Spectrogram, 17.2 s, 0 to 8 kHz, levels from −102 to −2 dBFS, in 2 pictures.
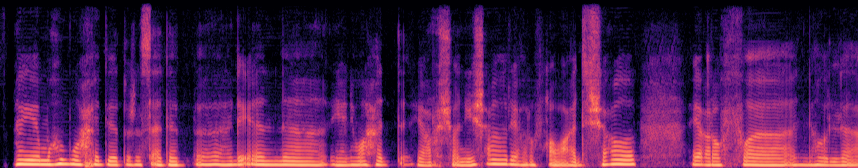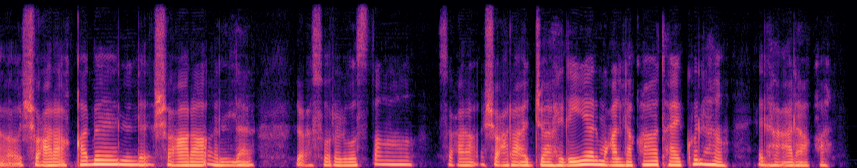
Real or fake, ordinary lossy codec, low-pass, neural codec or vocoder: fake; none; none; codec, 16 kHz, 4 kbps, FunCodec, trained on Chinese and English, 50 frames a second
